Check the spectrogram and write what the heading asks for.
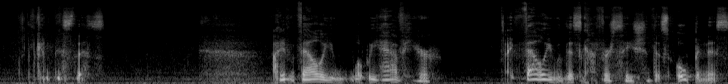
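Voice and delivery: hushed, high, tearful voice cracking with emotion.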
